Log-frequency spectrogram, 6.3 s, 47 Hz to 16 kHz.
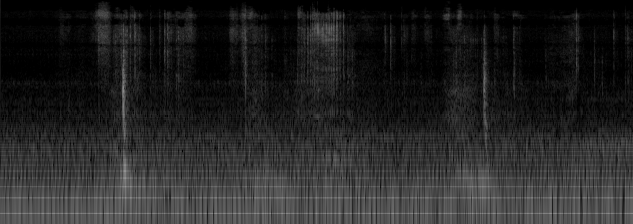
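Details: VW Passat B6 driving: low road rumble with a couple of isolated dull thuds a few seconds apart over bumps; knocking from the steering rack.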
